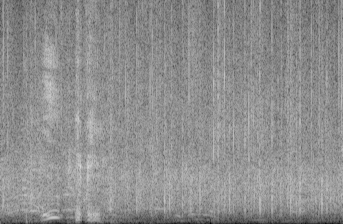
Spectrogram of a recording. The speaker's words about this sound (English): Well, I could have got a better hand clap than that.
